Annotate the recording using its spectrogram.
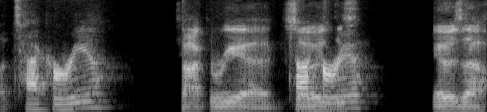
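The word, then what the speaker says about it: taquería: So, working at this Takaria, Takaria is how you pronounce it.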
